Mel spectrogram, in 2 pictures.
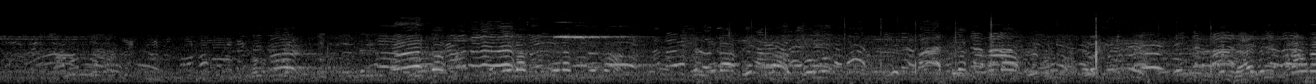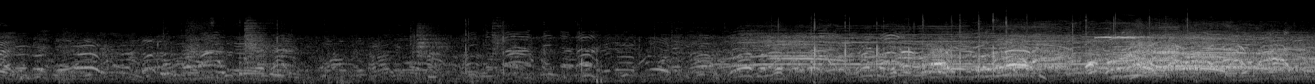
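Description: A crowd of spectators chatters and calls out outdoors, growing louder and more excited toward the end.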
